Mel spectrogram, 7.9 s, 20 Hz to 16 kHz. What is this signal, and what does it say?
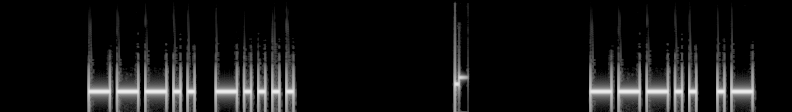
Morse code, heard as a keyed tone, about 17 wpm, 700 Hz. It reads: 86 8A
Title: Common Cut Numbers - 2-Digit 17wpm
